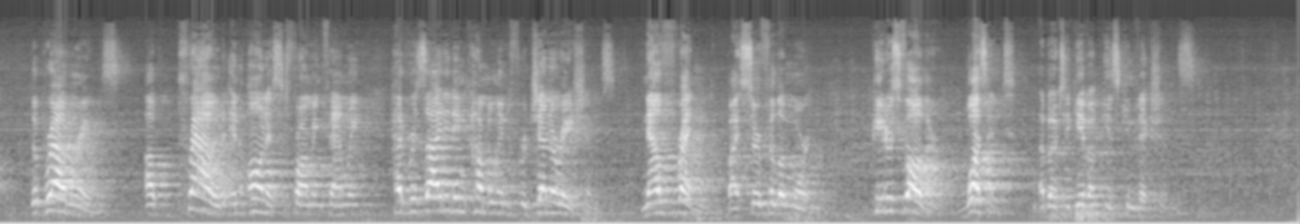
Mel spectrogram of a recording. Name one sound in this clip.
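A young man sings loudly on a stage, in a large echoing hall.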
